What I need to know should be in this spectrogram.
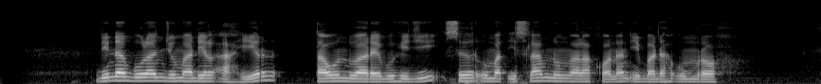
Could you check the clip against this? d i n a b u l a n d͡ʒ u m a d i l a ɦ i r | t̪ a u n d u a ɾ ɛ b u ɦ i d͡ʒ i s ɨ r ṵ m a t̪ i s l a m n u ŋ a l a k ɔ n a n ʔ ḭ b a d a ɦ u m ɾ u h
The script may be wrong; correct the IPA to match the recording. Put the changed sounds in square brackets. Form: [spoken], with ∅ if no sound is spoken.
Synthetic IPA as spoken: d i n a b u l a n d͡ʒ u m a d i l a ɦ i r | t̪ a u n d u a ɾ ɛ b u ɦ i d͡ʒ i s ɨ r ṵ m a t̪ i s l a m n u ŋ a l a k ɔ n a n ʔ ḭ b a d a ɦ u m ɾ [ɔ] h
